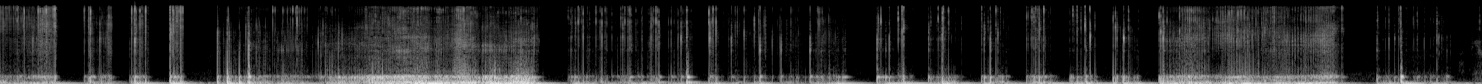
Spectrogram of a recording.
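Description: The backs of long nails on both hands scratch across a black hollow steel mesh microphone grille. The result is a dense, rumbling scrape heavy in the lows, broken into quick bursts by brief silences. It swells loudest around the middle and again near the end.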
